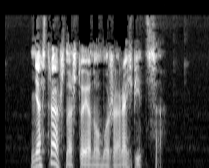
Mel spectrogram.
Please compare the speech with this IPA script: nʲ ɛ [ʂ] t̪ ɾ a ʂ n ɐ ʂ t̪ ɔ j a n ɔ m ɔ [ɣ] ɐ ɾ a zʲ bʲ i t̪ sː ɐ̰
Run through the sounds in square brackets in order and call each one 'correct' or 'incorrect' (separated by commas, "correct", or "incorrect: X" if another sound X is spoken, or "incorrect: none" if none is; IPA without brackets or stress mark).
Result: incorrect: s, incorrect: ʐ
